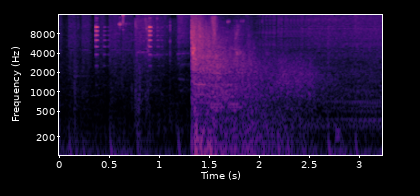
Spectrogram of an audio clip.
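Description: Grenade explosion in XCOM 2 Long War of the Chosen, a single sudden loud blast after a few quieter clicks, followed by a decaying rumbling tail.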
